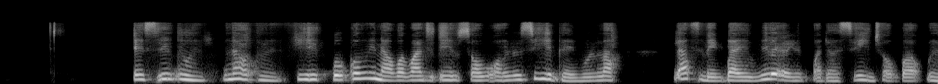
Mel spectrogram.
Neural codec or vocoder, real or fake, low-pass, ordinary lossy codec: codec, 16 kHz, 0.5 kbps, FreqCodec, larger model; fake; 7.2 kHz; none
